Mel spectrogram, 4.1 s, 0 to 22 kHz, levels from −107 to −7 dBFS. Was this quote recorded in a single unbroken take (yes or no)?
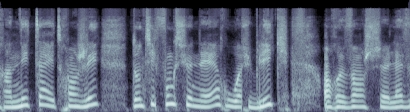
no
